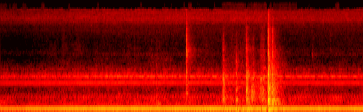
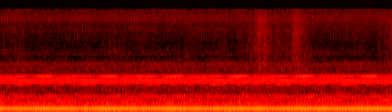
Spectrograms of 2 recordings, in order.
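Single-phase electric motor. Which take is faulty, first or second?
first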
